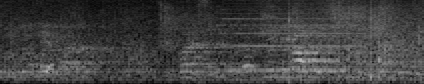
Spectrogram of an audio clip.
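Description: Voices shouting and calling in a large, echoing arena hall, with one long held call in the second half and a single sharp knock about a second and a half in.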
